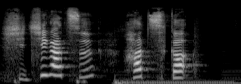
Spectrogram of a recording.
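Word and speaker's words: 七月二十日: Alors, du coup, en effet, ici, ça va se prononcer Shichigatsu Hatsuka.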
